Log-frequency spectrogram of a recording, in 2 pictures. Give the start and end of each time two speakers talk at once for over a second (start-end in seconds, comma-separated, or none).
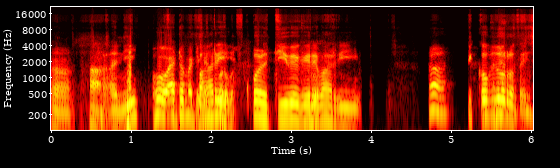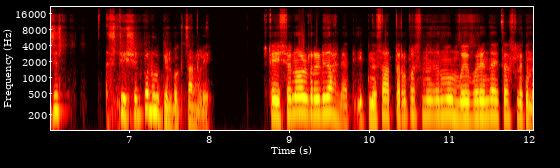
none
